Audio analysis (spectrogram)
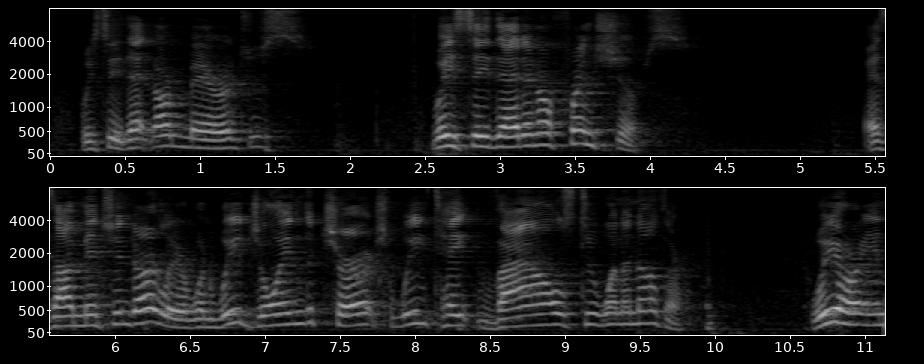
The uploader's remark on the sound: This sermon was preached at Bethesda Presbyterian Church on April 16, 2023.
